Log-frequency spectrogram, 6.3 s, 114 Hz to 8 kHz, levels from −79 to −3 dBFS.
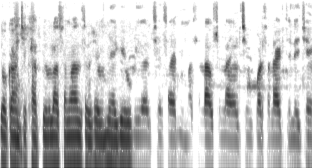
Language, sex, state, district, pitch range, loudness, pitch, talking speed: Maithili, male, Bihar, Darbhanga, 120-125 Hz, -24 LUFS, 125 Hz, 230 wpm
